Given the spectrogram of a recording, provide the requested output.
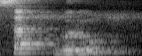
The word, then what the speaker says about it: Sadguru: The title Sadguru, pronounced as Sat Guru, in Sanskrit means true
